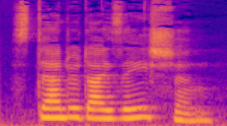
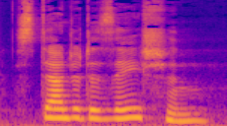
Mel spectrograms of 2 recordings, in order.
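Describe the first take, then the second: The two takes are said the same way.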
